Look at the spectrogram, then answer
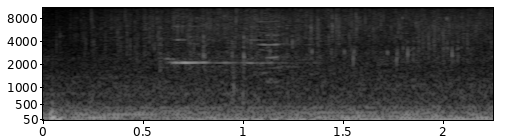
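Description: Water pours and trickles steadily in Dishonored, a continuous splashing flow with a low rumble beneath, no voices.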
